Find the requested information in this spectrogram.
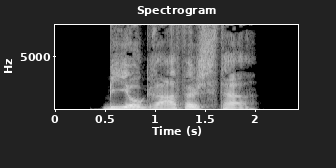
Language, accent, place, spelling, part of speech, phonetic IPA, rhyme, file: German, Germany, Berlin, biographischster, adjective, [bioˈɡʁaːfɪʃstɐ], -aːfɪʃstɐ, De-biographischster.ogg
- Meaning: inflection of biographisch: 1. strong/mixed nominative masculine singular superlative degree 2. strong genitive/dative feminine singular superlative degree 3. strong genitive plural superlative degree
